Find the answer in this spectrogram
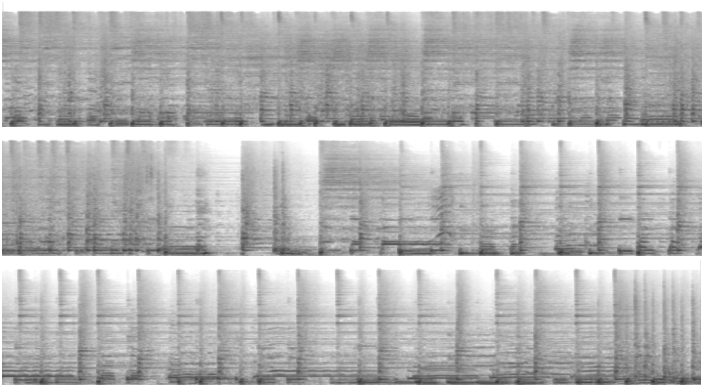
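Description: A live band playing: a TAMA drum kit with bass drum, snare and cymbals, electric bass, electric guitar and French horn. The band drops out briefly about halfway through, then comes back with held notes over lighter drumming.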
